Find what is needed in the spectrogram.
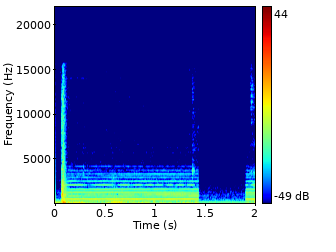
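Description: Car horn sounding a long blast that cuts off about a second and a half in and starts again near the end, a steady chord of a few fixed pitches.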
